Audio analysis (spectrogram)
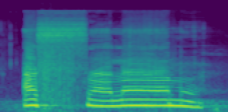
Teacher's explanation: bertasydid maka lam ini kita lewati saja ini tidak terbaca Assalamualaikum lam yang berharakat fathah kemasukan Alif maka panjang 2 harokat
